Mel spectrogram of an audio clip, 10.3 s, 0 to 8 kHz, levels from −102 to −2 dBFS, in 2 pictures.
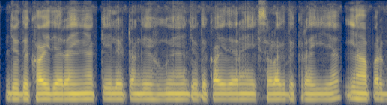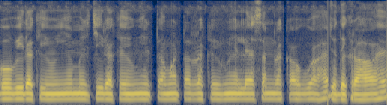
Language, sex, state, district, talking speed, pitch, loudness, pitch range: Hindi, male, Chhattisgarh, Jashpur, 230 wpm, 115 Hz, -21 LUFS, 115-120 Hz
